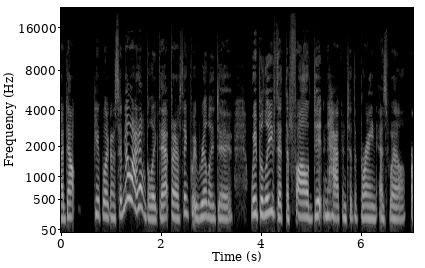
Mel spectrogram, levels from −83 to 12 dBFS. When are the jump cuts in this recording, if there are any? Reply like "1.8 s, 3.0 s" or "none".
none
